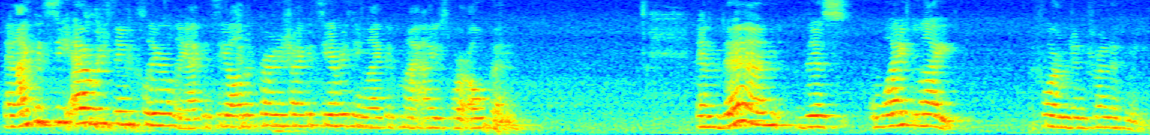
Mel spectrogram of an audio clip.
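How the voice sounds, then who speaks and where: A woman giving a personal storytelling talk at a retreat, animated and acting out what others said. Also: a little high, normal speed. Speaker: speaker at a yoga retreat. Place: large echoey retreat hall. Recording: echoey hall from far off, faint hiss.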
